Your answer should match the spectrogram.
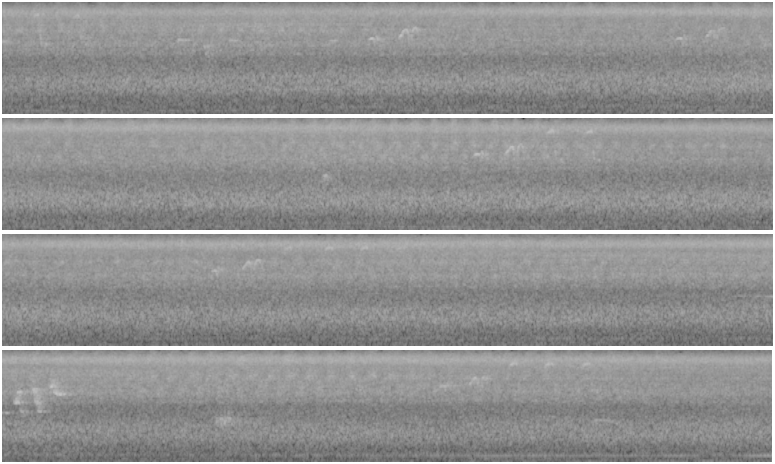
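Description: Steady background hiss, with a few faint, short high chirps spaced several seconds apart and a brief cluster of soft sounds a little past two-thirds of the way through.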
